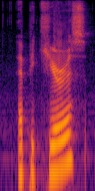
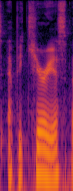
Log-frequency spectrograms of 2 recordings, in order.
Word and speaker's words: Epicurus: Epicurus, which, by the way, I always thought it was Epicurious, and that's the food website, has nothing to do, it's Epicurus,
